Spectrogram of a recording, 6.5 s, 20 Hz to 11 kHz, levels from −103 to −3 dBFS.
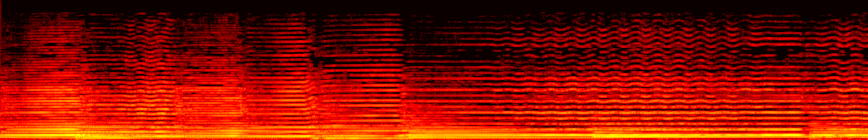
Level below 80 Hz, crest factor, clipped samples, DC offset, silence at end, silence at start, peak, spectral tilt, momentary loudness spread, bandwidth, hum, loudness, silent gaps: -70 dBFS; 16 dB; under 0.1%; under 0.1%; 0 s; 0 s; -20 dBFS; -5.5 dB/octave; 7 LU; 9.2 kHz; none; -36 LUFS; none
